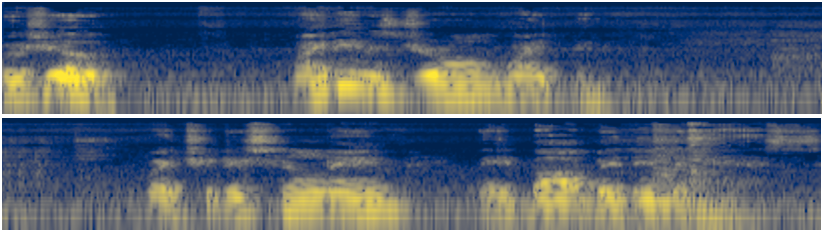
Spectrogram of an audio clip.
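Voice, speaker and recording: Speaking at a moderate pace with an American accent, a man has a dark, mellow, somewhat breathy tone, lively intonation, and long, frequent pauses. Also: medium pitch for a man. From northern Minnesota reservation. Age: 70s. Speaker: war veteran. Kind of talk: interview testimony. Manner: halting.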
